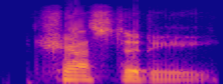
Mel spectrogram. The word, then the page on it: chastity: American English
